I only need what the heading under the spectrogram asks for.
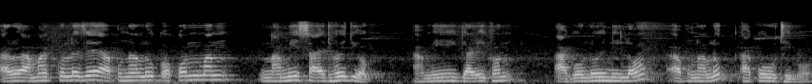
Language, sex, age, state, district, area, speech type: Assamese, male, 45-60, Assam, Golaghat, urban, spontaneous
